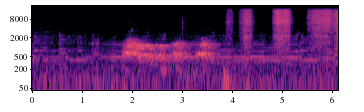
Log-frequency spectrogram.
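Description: Background music playing steadily; from about four seconds in, several short hisses of an aerosol hair spray can, the last one longest.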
